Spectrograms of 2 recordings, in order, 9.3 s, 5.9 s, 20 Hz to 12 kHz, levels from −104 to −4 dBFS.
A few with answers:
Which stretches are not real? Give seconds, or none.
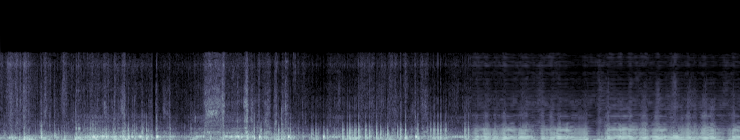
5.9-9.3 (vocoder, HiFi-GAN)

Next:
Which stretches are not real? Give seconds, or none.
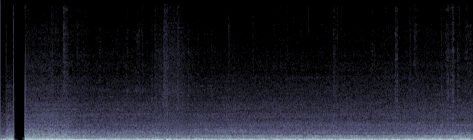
1.9-3.1 (codec, SNAC)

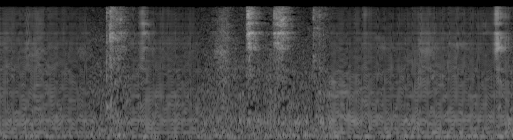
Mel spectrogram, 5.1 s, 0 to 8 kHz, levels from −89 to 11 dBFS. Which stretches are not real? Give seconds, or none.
0.0-0.9 (vocoder, BigVGAN v2); 1.3-2.0; 3.3-5.1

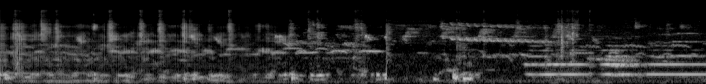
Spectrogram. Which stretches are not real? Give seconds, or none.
0.0-2.9 (vocoder, BigVGAN v2)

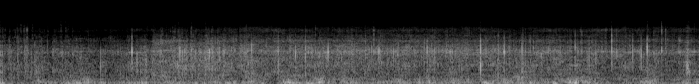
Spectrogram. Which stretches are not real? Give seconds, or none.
0.7-1.7 (codec, SNAC); 2.5-3.1; 4.7-7.0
